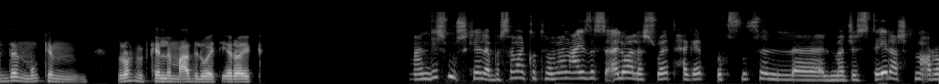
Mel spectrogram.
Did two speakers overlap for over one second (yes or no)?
no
